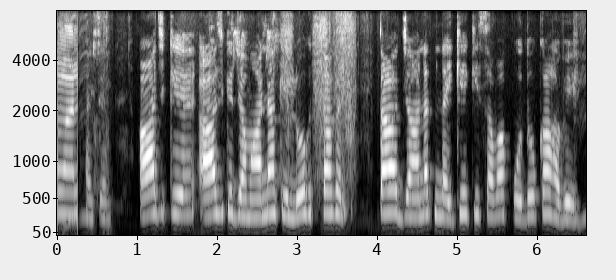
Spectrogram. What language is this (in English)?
Bhojpuri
